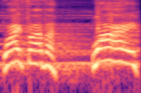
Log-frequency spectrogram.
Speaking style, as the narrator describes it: shouted Lawrence, as he was dragged through the waters towards his parent

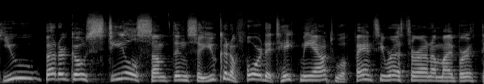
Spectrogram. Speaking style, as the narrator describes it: Jewel is yelling at Henry

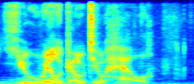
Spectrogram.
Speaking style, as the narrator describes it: like in a really menacing voice

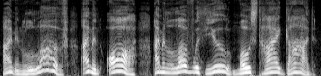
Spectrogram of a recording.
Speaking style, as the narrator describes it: he would have cried out

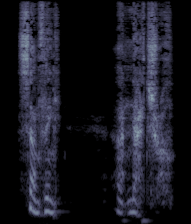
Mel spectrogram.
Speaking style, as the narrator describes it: whispered the female psyker

